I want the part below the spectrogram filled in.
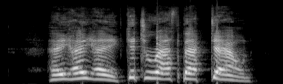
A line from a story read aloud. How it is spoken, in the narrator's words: Frank barks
